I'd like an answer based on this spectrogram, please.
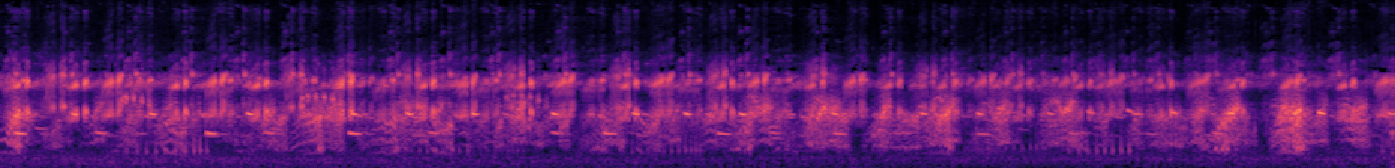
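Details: Frogs croaking in a dense, continuous chorus, overlapping rattling pulses and short tonal notes layered without pause, several callers at once with no other clear sounds.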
